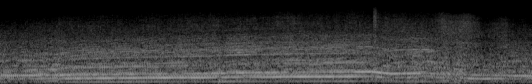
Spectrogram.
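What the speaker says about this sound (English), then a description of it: "Riding on board with Jessica Shelton as we take a lap around with her at Sonoma" Onboard engine of a race truck lapping Sonoma Raceway in a Hunt Brothers Pizza Truck Series race, a loud steady drone with harmonic tone that holds high, dips briefly as the driver shifts or brakes, then pulls again.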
